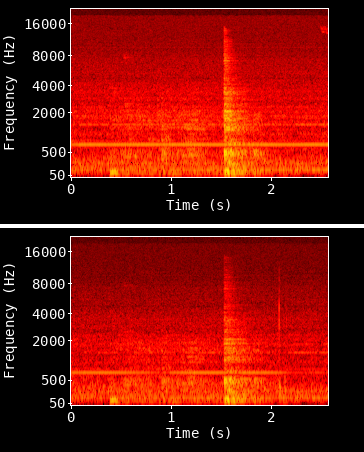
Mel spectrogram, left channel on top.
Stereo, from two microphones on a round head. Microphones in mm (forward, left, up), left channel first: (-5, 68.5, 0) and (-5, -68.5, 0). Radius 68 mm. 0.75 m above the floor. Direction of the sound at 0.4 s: 40° left (ahead or behind).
